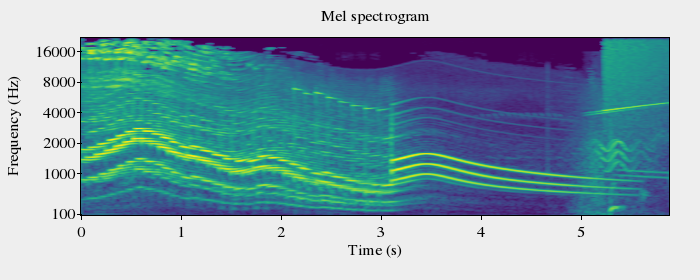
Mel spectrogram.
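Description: A wavering, high-pitched squeal from a magic bone, like air escaping a deflating balloon, warbling and slowly sliding lower for several seconds before ending in a brief rough sputter. No one speaks.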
